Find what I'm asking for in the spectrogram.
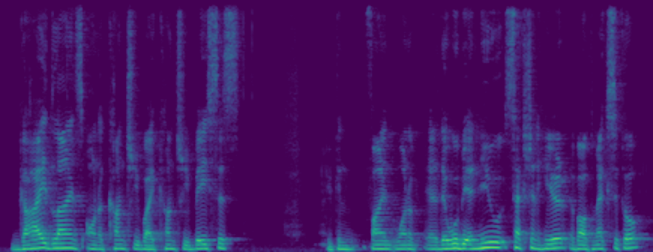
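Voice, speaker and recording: The delivery is somewhat breathy, with a dark, mellow tone, ordinary pitch variation, and a moderate pace. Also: man. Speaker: immigration lawyer hosting weekly live show. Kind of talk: live presentation with Q and A. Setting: online live stream. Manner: halting, with frequent repetitions and fillers.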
